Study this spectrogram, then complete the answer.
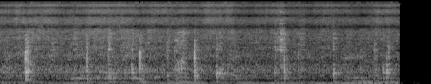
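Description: Ginger, garlic and green chillies sautéing in oil in a pan for Kerala-style kappa biryani, a steady close sizzle broken by repeated scraping stirs of a spoon.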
